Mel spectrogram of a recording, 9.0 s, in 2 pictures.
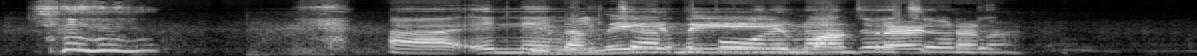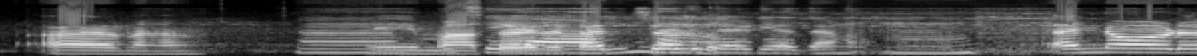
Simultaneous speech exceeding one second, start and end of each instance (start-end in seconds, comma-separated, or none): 1.9-3.7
